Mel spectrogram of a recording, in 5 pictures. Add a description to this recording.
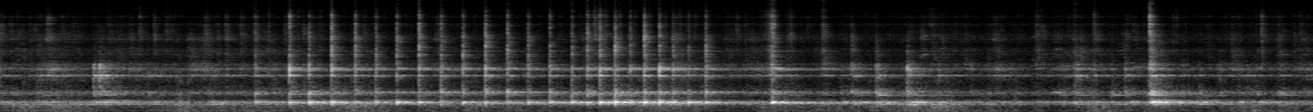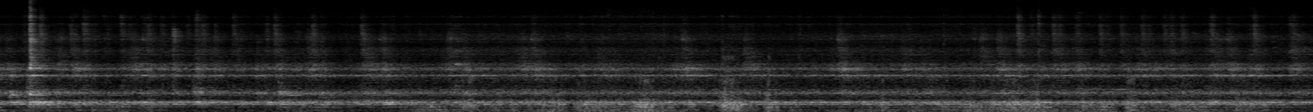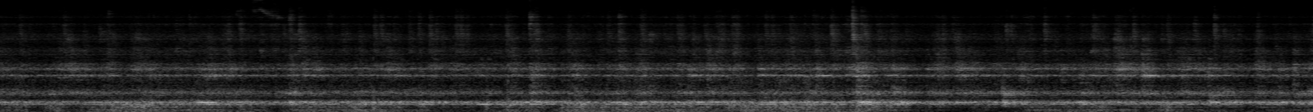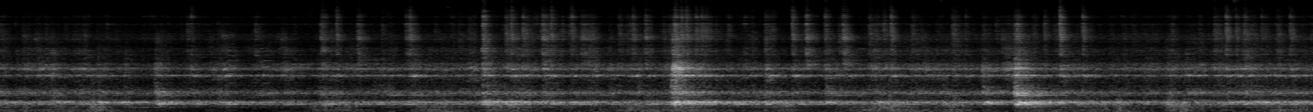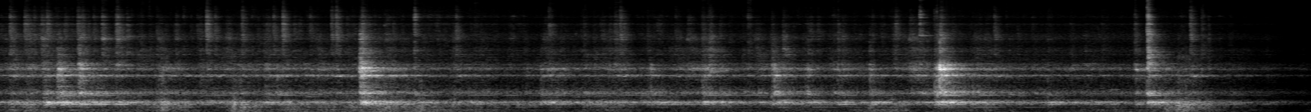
contact microphone recording. the tourists climbs to watchtower and then my friend tries to play some percussion...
